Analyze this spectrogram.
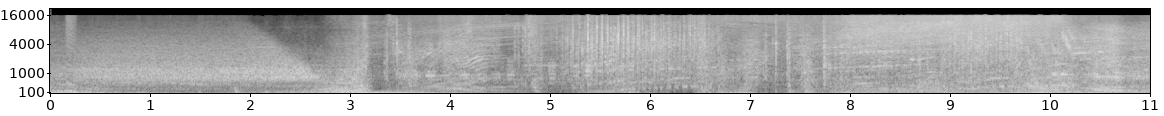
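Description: Synthesized light cycle sound effect from a sci-fi movie: a sweeping tone slides downward, then gives way to whirring, shifting, warbling electronic whooshes and mechanical textures that surge and change throughout.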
